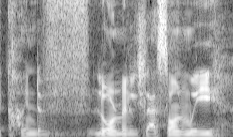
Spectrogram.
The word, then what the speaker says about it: ennui: And so they get married and, drift into kind of lower middle class ennui, or NUI as you used to call it before I ever heard the word pronounced properly.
